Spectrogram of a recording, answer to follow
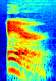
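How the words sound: It is said in an American accent. "In American English"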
